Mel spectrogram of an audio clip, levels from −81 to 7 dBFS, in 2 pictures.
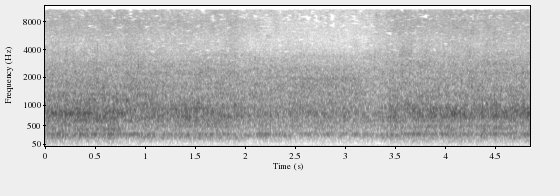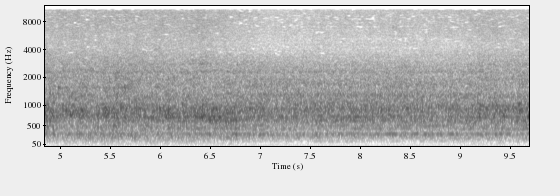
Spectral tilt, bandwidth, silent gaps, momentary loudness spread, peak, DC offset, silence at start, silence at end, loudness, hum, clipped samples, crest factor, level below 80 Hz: -1.5 dB/octave; 11.5 kHz; none; 5 LU; -10 dBFS; under 0.1%; 0 s; 0 s; -26 LUFS; none; under 0.1%; 16 dB; -72 dBFS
